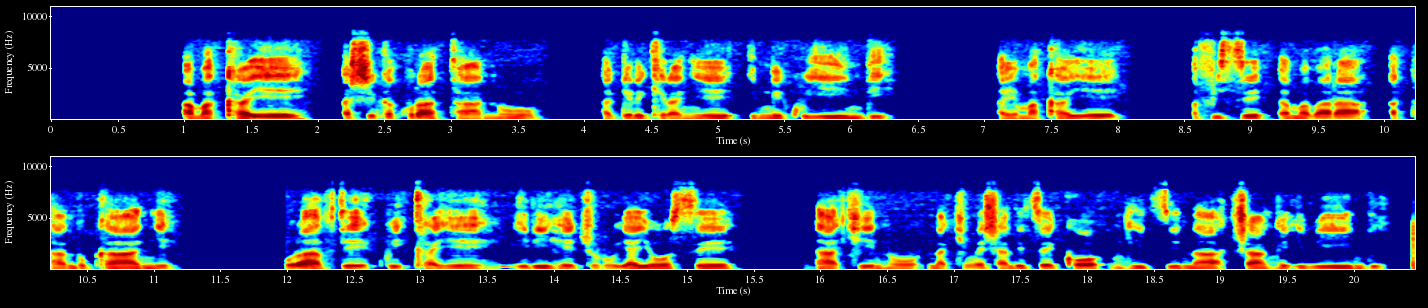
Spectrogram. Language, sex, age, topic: Rundi, male, 36-49, education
